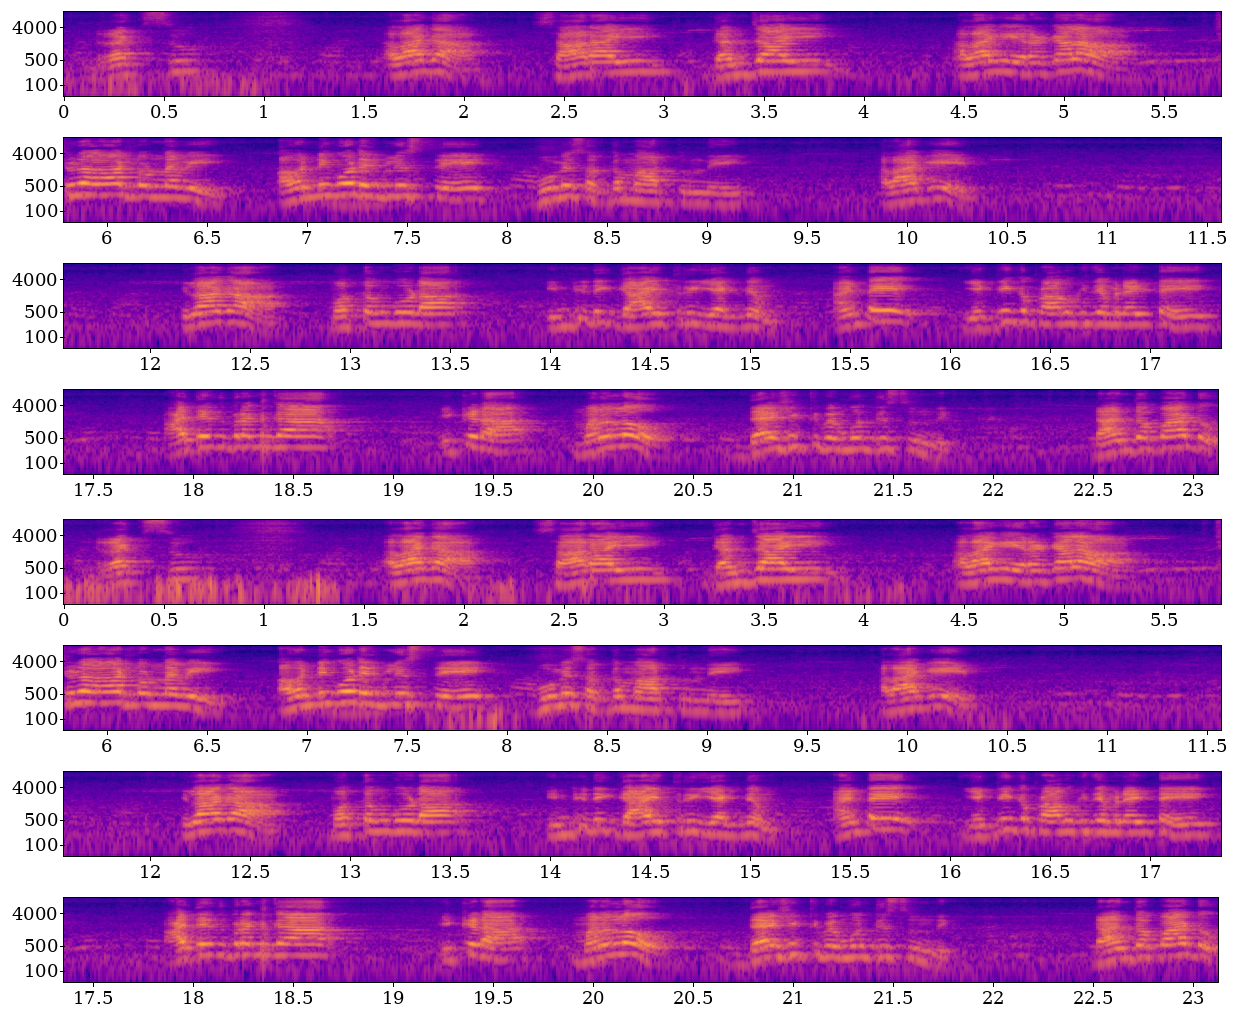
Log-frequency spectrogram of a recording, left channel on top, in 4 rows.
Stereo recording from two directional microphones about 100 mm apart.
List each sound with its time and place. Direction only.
0.2 s speech: 20° left (ahead or behind)
1.5 s a man's voice: 20° left (ahead or behind)
12.1 s a man's voice: 15° left (ahead or behind)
